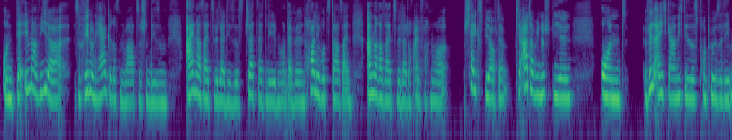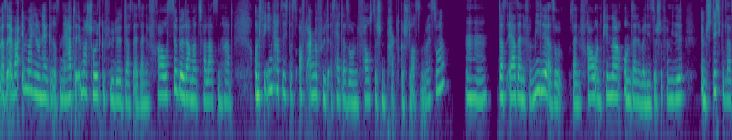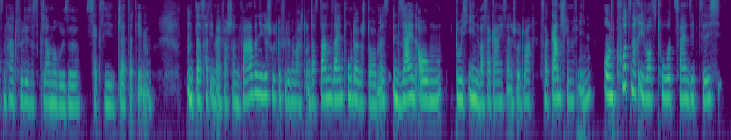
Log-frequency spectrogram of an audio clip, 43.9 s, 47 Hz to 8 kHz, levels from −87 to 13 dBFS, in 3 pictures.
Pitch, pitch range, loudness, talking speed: 220 Hz, 200-245 Hz, -29 LUFS, 200 wpm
